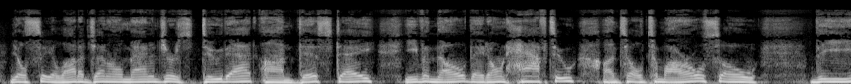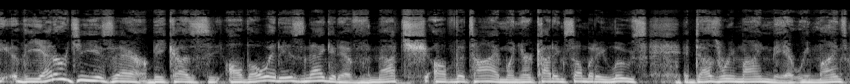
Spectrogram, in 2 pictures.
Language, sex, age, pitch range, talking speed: English, male, 50-69, 95-130 Hz, 160 wpm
